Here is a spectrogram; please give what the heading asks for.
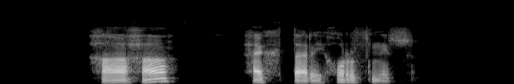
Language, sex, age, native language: Icelandic, male, 20-29, Icelandic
